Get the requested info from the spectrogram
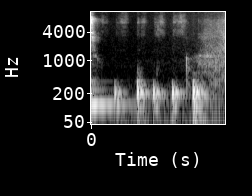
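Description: Felt-tip marker writing on a whiteboard, squeaking in about five short strokes as a word is written.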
